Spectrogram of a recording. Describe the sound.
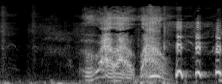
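A person imitates a growling hog with two raspy, strained vocal bursts, fairly loud, ending in a few short choppy grunts with a comically squawky, cartoonish edge likened to Daffy Duck.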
